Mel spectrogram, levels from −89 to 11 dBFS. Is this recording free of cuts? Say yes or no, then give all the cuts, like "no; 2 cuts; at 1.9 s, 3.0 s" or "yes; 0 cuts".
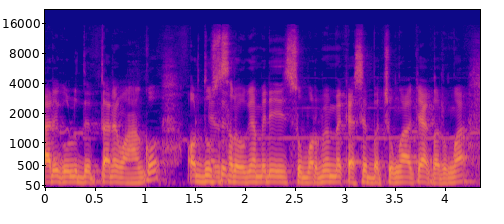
no; 1 cut; at 1.8 s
